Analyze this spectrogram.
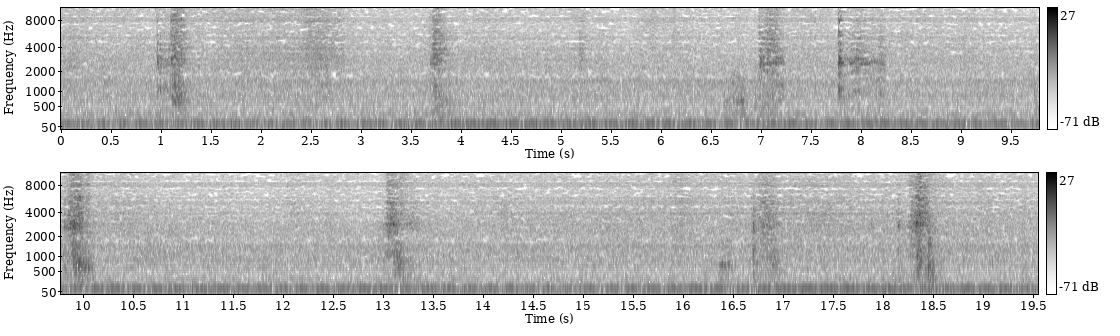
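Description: A metal utensil scrapes and clinks against a wok.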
